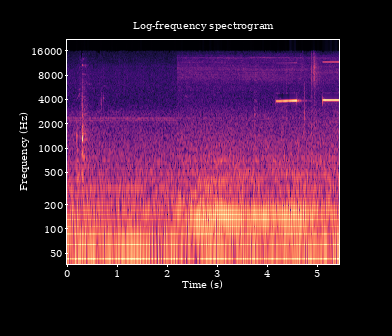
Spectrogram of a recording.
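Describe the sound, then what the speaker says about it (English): Cuisinart vertical waffle maker signalling a finished waffle with short, thin electronic beeps near the end, over a quiet kitchen background hum. "It will start beeping when it's ready."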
